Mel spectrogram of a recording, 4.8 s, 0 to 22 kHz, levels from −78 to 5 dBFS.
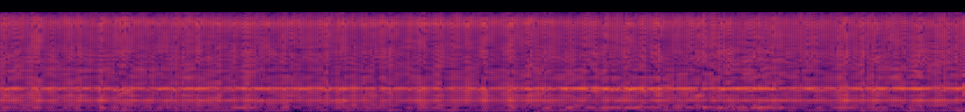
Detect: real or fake fake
